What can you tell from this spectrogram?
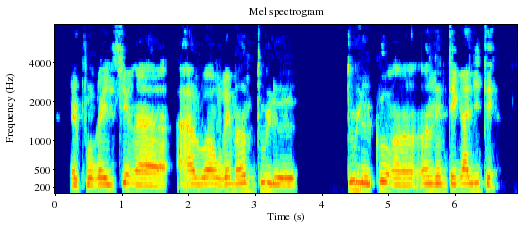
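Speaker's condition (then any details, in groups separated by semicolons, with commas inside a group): Dystonia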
